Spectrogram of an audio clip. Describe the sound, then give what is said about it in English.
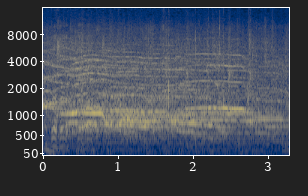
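A crowd bursts into sustained applause mixed with cheering and high-pitched whoops, a dense, loud wash of clapping and voices that holds steady throughout. “We have clap all for him again.”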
